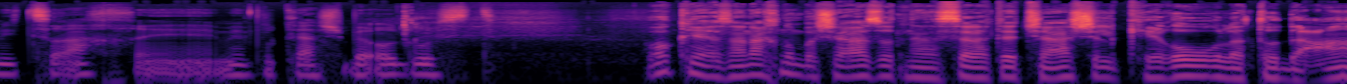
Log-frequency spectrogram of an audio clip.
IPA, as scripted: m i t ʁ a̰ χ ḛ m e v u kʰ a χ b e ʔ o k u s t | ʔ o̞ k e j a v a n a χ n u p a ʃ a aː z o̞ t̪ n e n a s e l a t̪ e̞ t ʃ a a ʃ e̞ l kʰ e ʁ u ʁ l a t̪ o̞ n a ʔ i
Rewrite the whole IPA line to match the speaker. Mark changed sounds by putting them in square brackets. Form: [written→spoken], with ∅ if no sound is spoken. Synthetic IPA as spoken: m i [t→t͡s] ʁ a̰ χ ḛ m e v u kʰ a [χ→ʃ] b e ʔ o [k→ɡ] u s t | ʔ o̞ k e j a [v→z] a n a χ n u [p→b] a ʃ a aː z o̞ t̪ n e n a s e l a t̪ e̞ t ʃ a a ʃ e̞ l kʰ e ʁ u ʁ l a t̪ o̞ [n→d] a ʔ [i→a]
